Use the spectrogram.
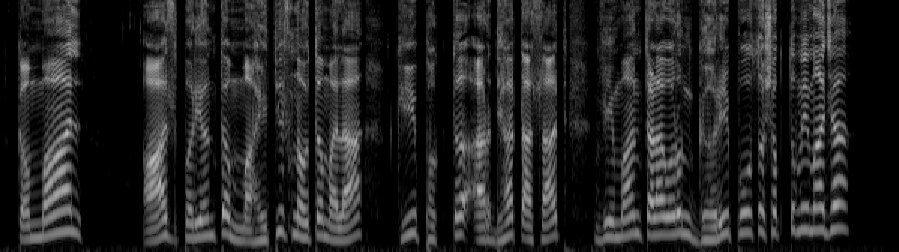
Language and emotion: Marathi, surprised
